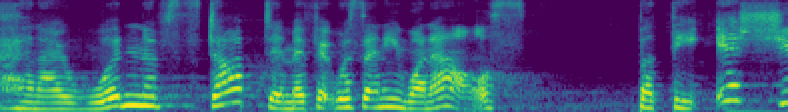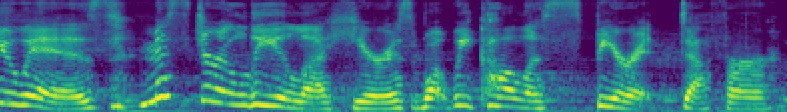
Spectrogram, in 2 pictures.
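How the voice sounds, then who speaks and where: A proud young-sounding shaman from an anime game, who explains things briskly and bossily. Her voice is fairly high and very lively, with exasperated turns. It rings in a long reverb. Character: proud, bossy, youthful-sounding female shaman called Granny. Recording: long reverb, music behind.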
